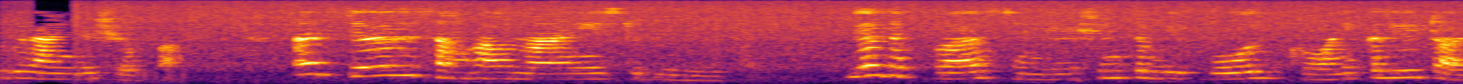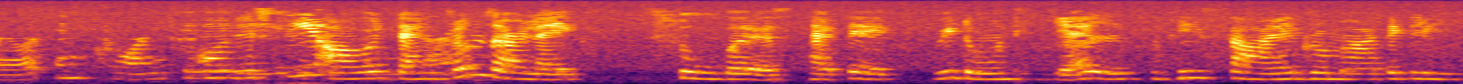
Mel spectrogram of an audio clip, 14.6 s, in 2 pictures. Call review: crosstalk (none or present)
present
